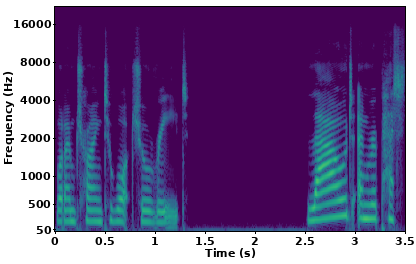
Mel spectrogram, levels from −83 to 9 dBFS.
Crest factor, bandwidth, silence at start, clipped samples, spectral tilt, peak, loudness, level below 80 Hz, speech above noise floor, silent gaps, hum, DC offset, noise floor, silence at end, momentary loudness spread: 18 dB; 15.5 kHz; 0 s; under 0.1%; -4 dB/octave; -8 dBFS; -25 LUFS; -56 dBFS; 33 dB; none; none; under 0.1%; -58 dBFS; 0 s; 12 LU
